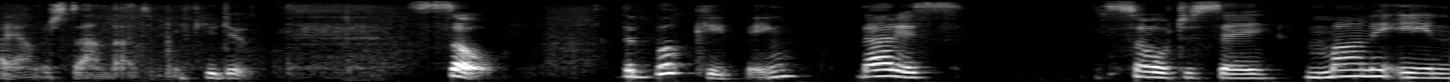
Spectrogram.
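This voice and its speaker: A somewhat breathy woman's voice with a Swedish accent. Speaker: accounting consultant. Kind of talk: tutorial. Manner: halting.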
